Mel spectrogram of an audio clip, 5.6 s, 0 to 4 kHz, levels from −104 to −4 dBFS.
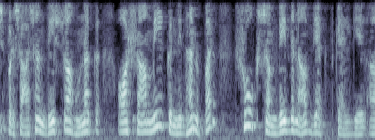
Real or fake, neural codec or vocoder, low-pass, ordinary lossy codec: real; none; 3.6 kHz; Opus, 24 kbps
